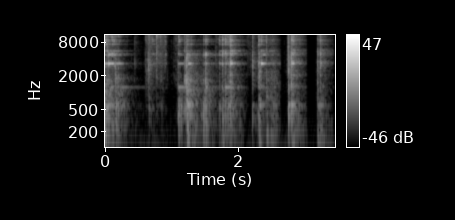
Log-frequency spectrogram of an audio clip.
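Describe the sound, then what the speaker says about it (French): Ice cubes dropped one after another into a drinking glass, giving about seven bright, close clinks with short pauses between them. "je mets juste des glaçons dans mon verre"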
